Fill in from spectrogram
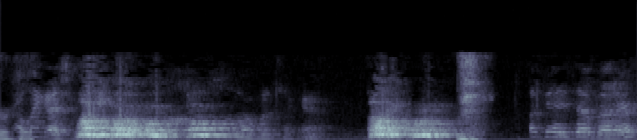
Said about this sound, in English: I don't want to shush my dog up either. Maybe your dog can bark it out.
